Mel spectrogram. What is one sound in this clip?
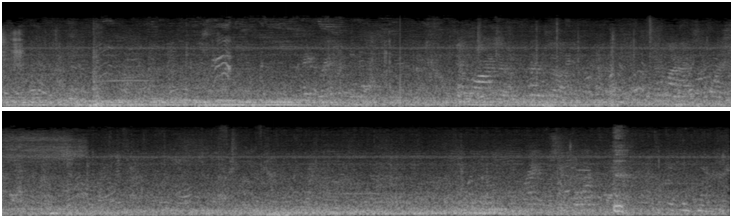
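Men and women chat quietly nearby.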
